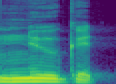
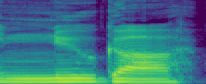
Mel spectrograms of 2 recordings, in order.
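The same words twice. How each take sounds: First: It is said with a non-British pronunciation. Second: It is said with a British pronunciation. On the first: The speaker calls it right. "I say nougat" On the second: The speaker calls it wrong. "In Britain, they say nougat"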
